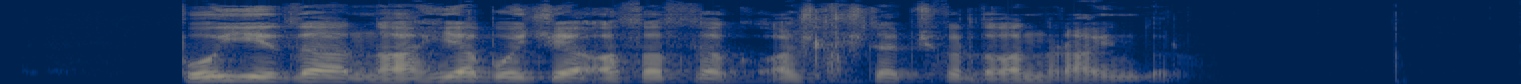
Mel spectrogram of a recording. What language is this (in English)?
Uyghur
